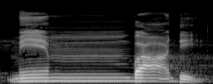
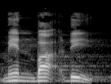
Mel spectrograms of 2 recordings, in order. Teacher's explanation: Ketika nun mati ketemu dengan ba, dibacanya mim, didengung sedikit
